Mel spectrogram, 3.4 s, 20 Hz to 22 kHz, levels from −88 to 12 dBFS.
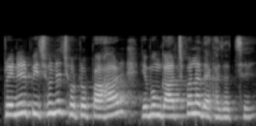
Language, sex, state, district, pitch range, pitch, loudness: Bengali, female, West Bengal, Alipurduar, 255-320 Hz, 285 Hz, -13 LUFS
